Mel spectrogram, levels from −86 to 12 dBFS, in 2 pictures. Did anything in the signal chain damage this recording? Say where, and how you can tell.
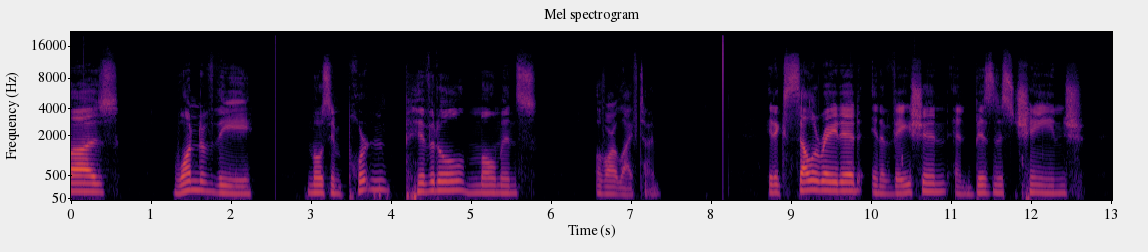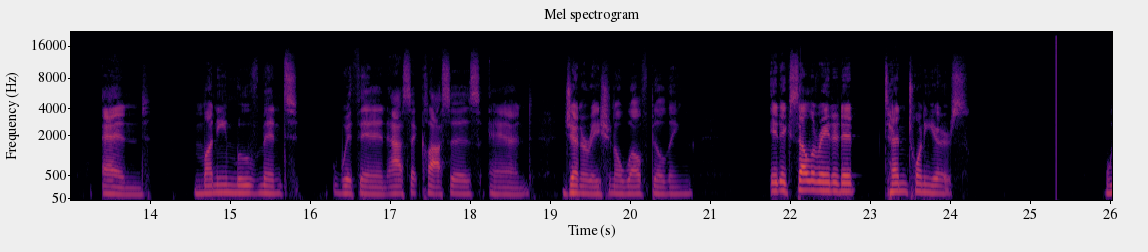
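Yes. Word clock ticks run through the speech from 0.16 to 25.73 s, about seventy of them, roughly every 0.4 s. The fault is at the digital link into the converter. The receiver ran unlocked, about 50 ppm off. Each slip drops or repeats one sample.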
